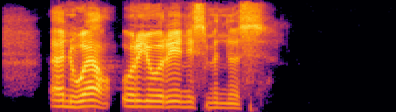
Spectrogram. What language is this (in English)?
Kabyle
